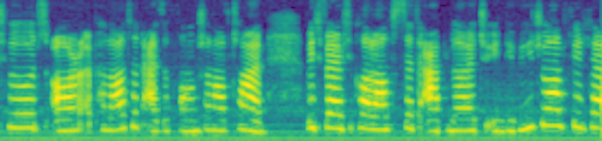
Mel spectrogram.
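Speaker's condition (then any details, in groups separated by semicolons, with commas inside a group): No condition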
